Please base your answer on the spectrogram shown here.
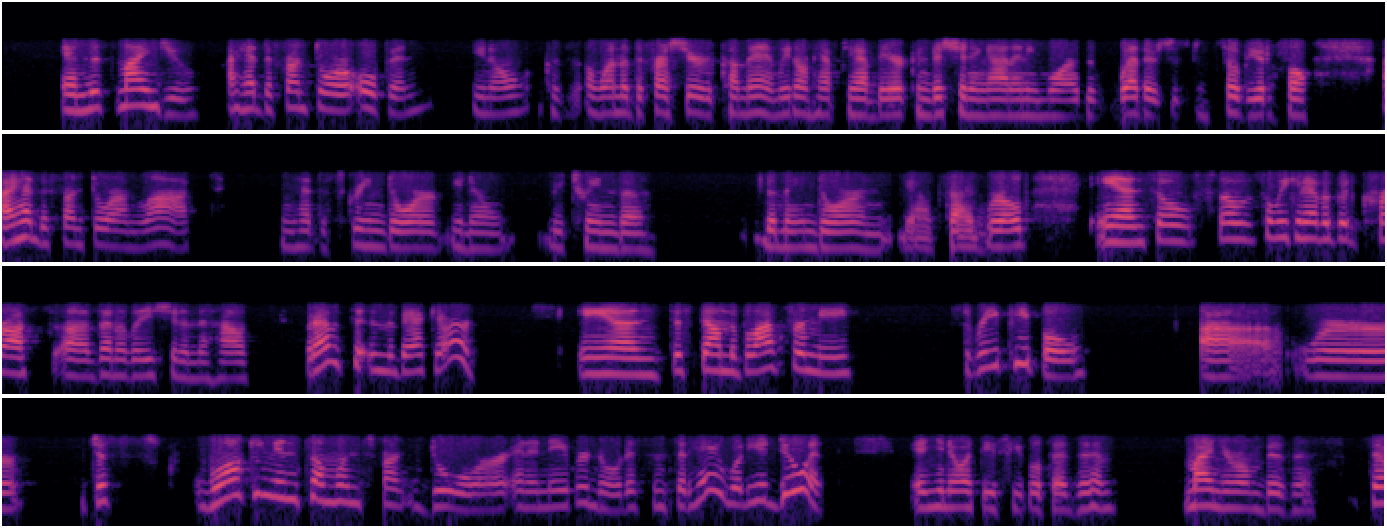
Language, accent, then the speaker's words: English; Chicago, Illinois, United States; I grew up in Chicago, and we never locked the doors.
